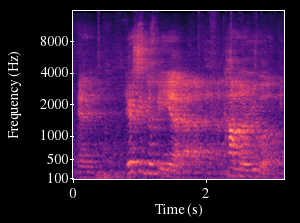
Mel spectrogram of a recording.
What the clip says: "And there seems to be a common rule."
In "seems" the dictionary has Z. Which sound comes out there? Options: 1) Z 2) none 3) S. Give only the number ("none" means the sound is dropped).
2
